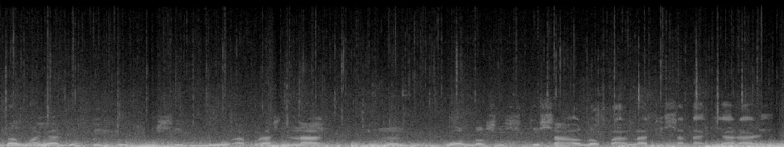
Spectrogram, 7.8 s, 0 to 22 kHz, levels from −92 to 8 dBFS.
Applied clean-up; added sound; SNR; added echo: none; Thunder / Rain; -3 dB; none.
